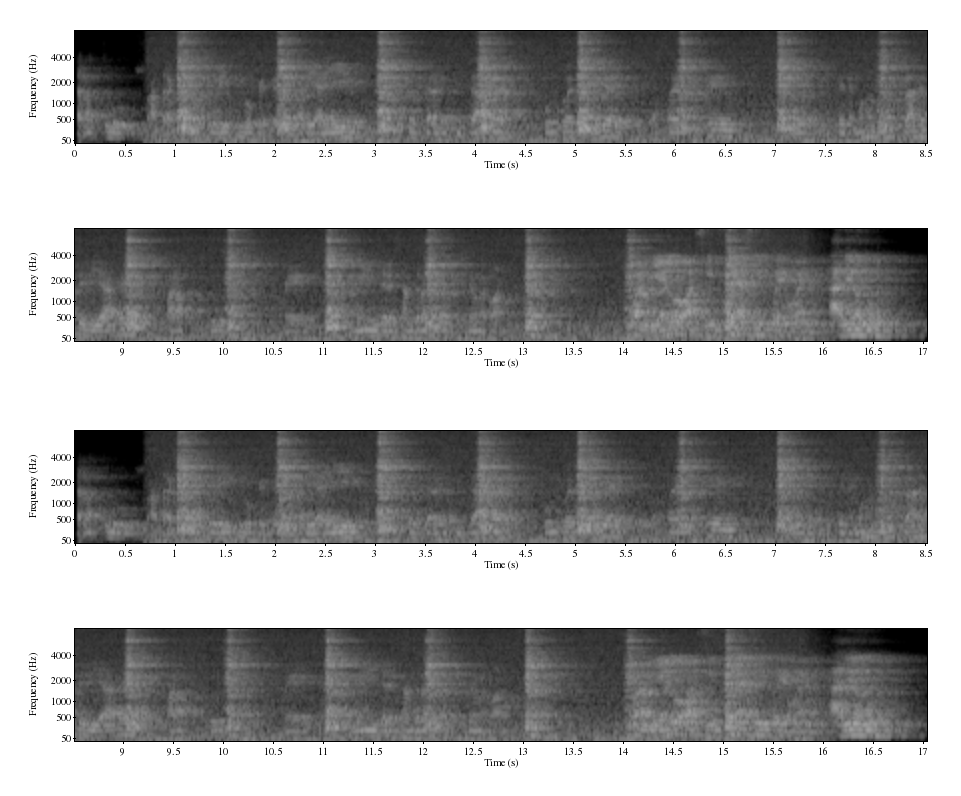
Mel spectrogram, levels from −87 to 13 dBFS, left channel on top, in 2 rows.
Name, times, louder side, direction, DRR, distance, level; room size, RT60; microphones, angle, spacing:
voice 1, 0.0-2.8 3.3-4.4 4.7-6.6 7.1-9.2 9.4-10.0 10.6-10.9 11.2-12.9, left 1 dB, 25° left, 0 dB, 1.9 m, -35 dB
Clock, 0.7-15.8, equal, 15° right, 4.8 m, -32 dB
voice 2, 14.1-16.6, left 1 dB, 50° left, -10 dB, 4.6 m, -28 dB
18.5 x 11.5 x 3.3 m, 1.2 s
head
